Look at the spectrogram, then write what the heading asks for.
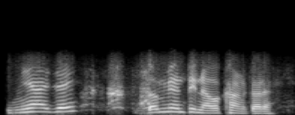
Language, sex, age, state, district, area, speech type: Gujarati, male, 18-30, Gujarat, Rajkot, urban, conversation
